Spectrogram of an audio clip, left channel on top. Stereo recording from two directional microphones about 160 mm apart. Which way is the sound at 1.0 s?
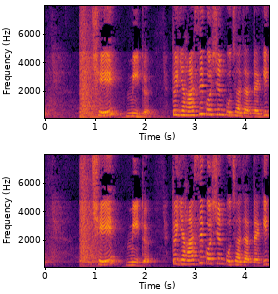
30° right (ahead or behind).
